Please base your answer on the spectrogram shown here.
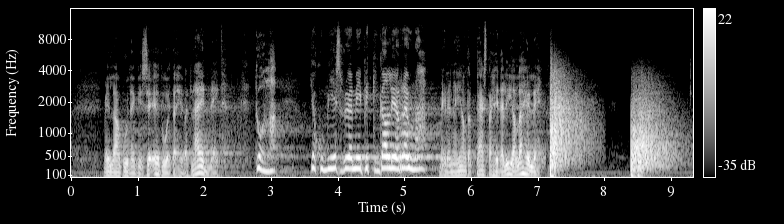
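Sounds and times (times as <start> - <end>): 
speech: 0.5 - 7.4
gunshots with long rumble: 7.2 - 9.3.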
